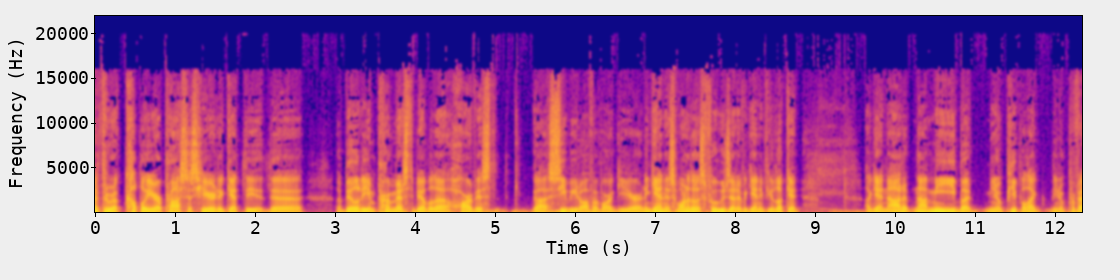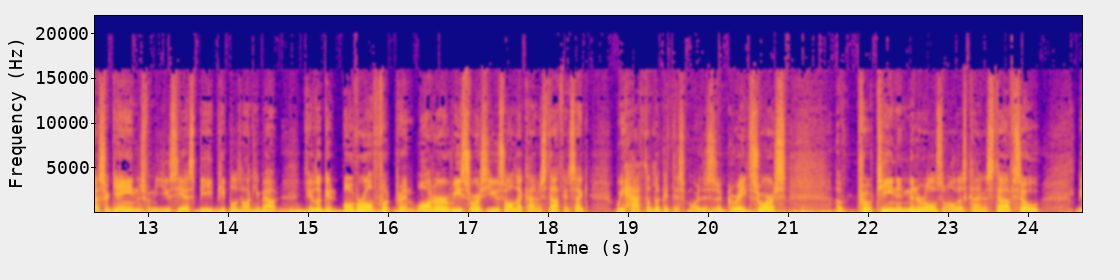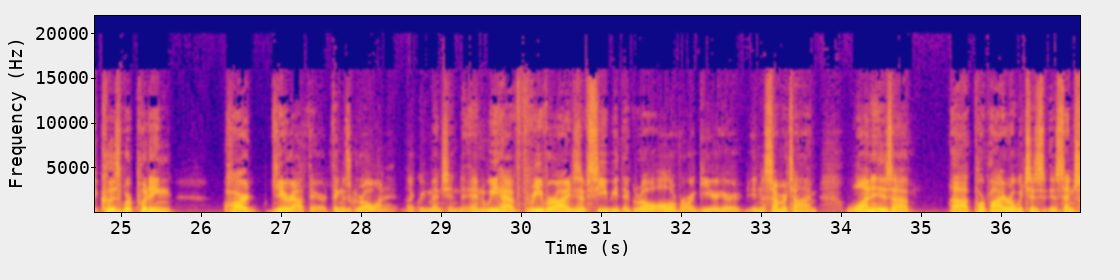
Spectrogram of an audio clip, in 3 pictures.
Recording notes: This week’s episode was recorded *live* at Hog Island Oyster Co. This week’s episode was recorded *live* at Hog Island Oyster Co. On the shores of Tomales Bay in Northern Califor ni a.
